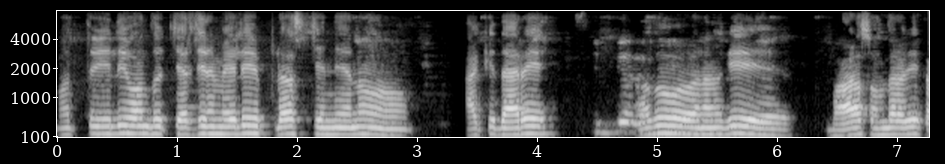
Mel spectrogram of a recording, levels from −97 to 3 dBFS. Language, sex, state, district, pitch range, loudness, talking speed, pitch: Kannada, male, Karnataka, Gulbarga, 155-175 Hz, -17 LUFS, 105 wpm, 165 Hz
